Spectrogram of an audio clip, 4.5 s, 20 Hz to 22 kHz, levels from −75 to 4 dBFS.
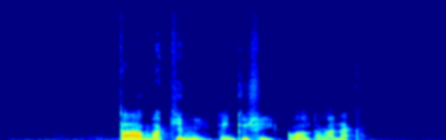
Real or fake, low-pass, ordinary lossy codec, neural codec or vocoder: fake; none; none; codec, 44.1 kHz, 2.6 kbps, DAC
